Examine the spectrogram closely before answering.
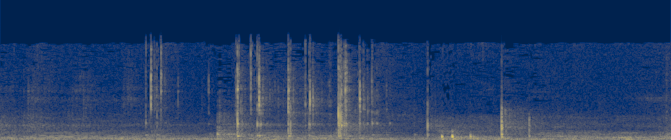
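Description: Dice rattle and tumble across a wooden board.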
